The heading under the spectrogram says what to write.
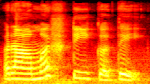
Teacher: So here after visarga t is there, so visarga is changed to sh, and we have Ramash tikate.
